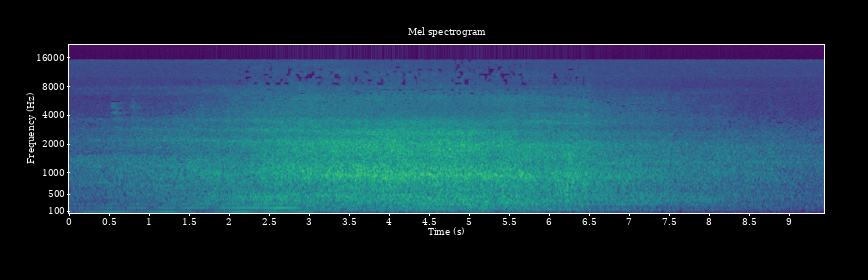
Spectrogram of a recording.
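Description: Passenger train passing along the platform track: the running noise of wheels on rail swells to a peak about halfway through and then fades away. A steady low engine hum is heard for the first few seconds.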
